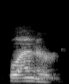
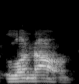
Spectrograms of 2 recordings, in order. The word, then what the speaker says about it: Leonard: you you know what my last name l n a r d Leonard people always want to call pronounce it lonard so you know you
